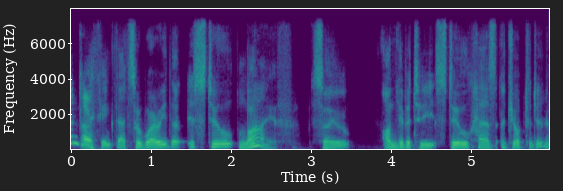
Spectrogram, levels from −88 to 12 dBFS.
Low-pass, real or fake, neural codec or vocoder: 7.2 kHz; fake; codec, 16 kHz, 2 kbps, X-Codec, HuBERT features, trained on general audio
